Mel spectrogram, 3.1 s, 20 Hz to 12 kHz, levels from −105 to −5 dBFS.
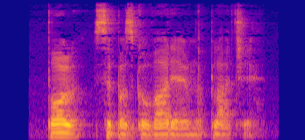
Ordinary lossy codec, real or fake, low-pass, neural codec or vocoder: none; real; 10.8 kHz; none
